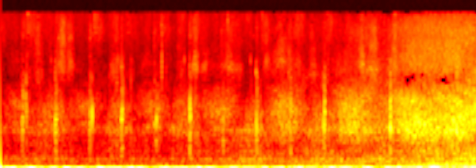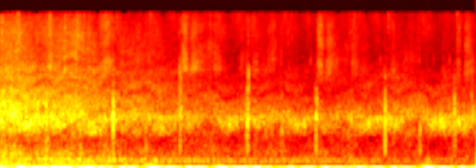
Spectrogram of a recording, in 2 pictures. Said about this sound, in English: Car coming up on the right side.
